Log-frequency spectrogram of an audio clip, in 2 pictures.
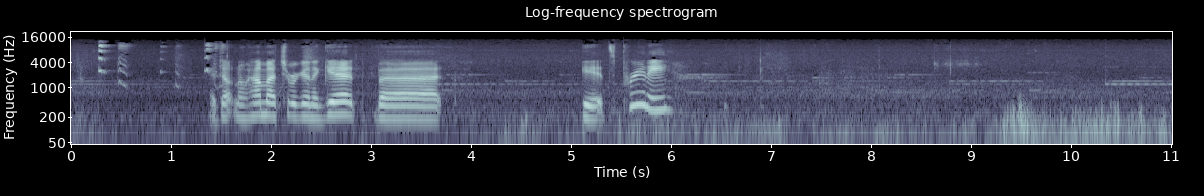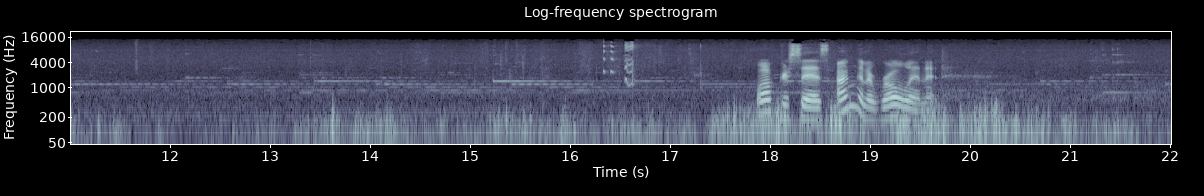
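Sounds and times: wind chimes ringing: 0:00.0 - 0:22.0.

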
